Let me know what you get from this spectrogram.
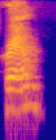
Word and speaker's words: Creme: And Benjamin Krem, spelled C-R-E-M-E. It looks like cream, but it's pronounced Krem, who has written about 17 books.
